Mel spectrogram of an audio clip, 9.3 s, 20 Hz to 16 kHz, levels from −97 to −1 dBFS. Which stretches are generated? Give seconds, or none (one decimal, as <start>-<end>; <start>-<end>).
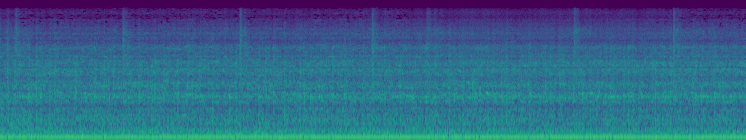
5.1-8.2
